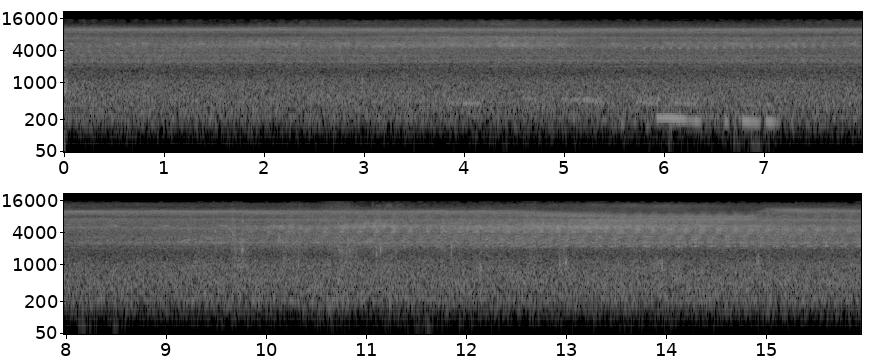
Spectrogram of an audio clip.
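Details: Wild insects of Miyako Island, Japan, produce a steady shrill chorus of rapid, evenly pulsed buzzing that never pauses, over a faint low tone around the sixth second and a slight drop in the top voice near the end.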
